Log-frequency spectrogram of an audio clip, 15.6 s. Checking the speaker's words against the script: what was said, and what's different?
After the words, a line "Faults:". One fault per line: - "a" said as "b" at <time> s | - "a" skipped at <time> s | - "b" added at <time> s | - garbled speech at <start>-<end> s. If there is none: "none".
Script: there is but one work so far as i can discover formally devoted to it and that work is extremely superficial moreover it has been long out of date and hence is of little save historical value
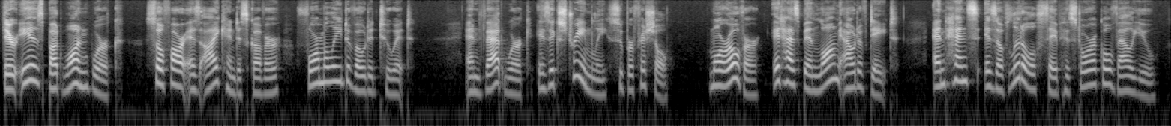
there is but one work so far as i can discover formally devoted to it and that work is extremely superficial moreover it has been long out of date and hence is of little save historical value
Faults:
none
